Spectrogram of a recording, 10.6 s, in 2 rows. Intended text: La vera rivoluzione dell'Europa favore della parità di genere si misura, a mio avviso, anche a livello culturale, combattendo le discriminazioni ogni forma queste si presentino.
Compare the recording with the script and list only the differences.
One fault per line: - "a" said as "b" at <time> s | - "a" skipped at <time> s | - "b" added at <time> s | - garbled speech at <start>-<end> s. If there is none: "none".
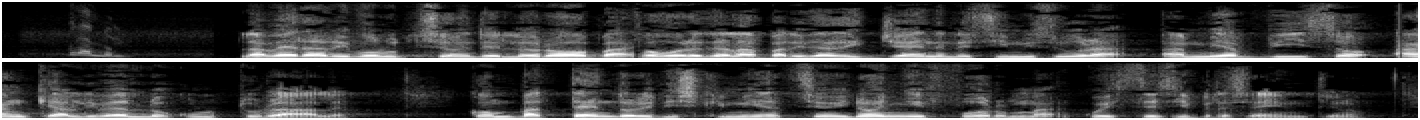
none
